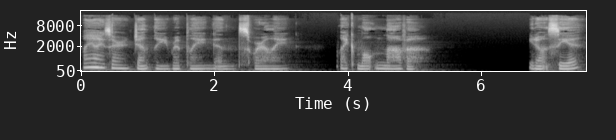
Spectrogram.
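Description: A woman voicing a playful, teasing female demon who hypnotizes, in a soft-spoken, coaxing, whispery ASMR roleplay manner. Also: medium pitch, fairly even intonation, takes it slowly, long pauses. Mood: hypnotic. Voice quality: whispery, breathy.

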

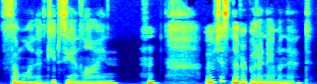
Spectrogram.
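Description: Slow, gravelly, whispering young woman. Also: low voice, no echo, clean studio sound. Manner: soft, intimate, coaxing, commanding. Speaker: audio roleplay performer. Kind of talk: whispered ASMR roleplay.

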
